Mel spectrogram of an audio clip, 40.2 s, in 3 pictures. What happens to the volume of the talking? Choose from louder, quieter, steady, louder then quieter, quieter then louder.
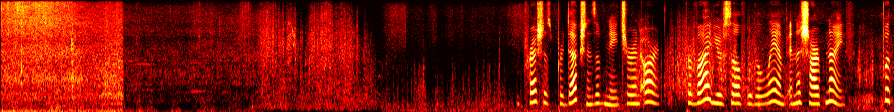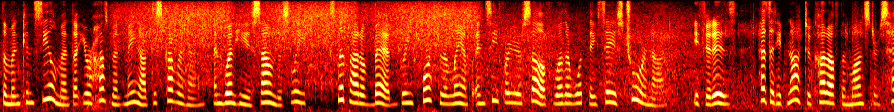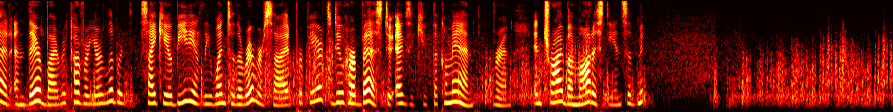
steady.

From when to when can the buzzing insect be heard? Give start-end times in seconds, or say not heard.
0.0-1.9.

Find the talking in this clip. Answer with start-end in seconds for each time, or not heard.
7.8-36.5.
